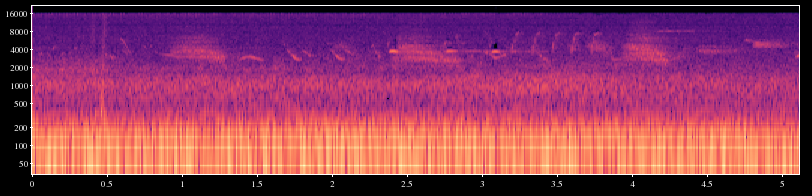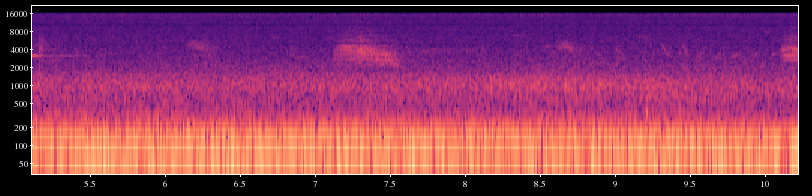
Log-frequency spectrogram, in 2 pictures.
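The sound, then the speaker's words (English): European starlings squawk in scattered harsh bursts, with a few thin whistles mixed in, all over a constant low background rumble. “You can also hear some European starlings as well. There's our starlings squawking.”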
